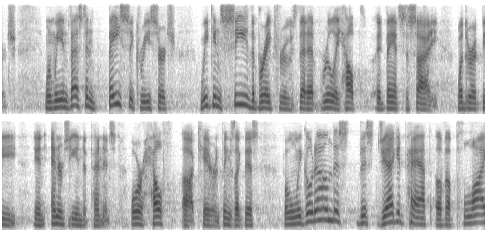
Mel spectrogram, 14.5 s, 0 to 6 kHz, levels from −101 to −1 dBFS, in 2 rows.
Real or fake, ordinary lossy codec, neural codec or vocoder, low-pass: fake; Opus, 64 kbps; vocoder, 22.05 kHz, 80 mel bands, HiFi-GAN; 5.4 kHz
